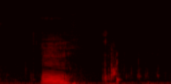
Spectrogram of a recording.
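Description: A loud, throaty gulp with a low, resonant hum, followed a moment later by a softer, shorter swallowing sound; no talking.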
